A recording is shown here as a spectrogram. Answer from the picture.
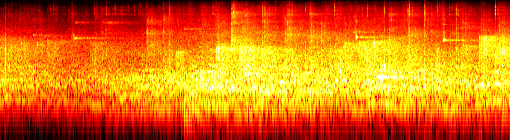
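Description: Table tennis ball clicking sharply off bats and the table during rallies, over the murmur of voices in a large hall that grows louder about halfway through.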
